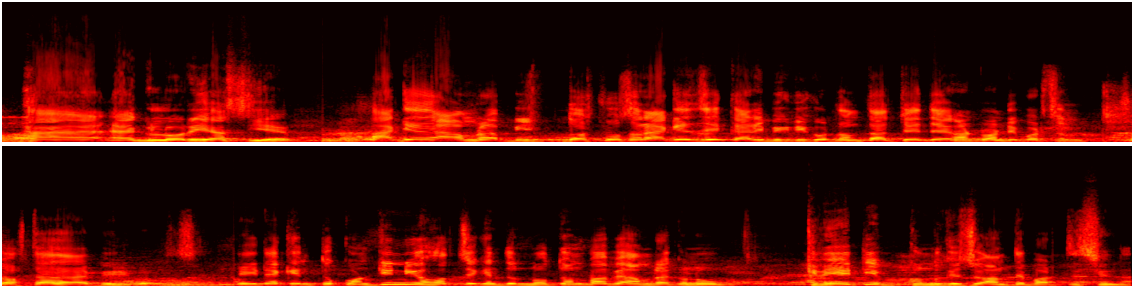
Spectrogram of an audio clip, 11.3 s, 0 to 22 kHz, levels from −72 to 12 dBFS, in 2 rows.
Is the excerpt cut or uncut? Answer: cut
